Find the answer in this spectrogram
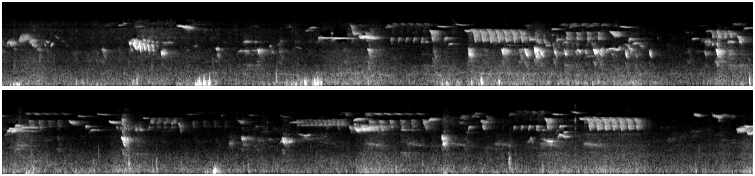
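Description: Songbirds singing: a mix of chirps, short whistled glides and fast trilled phrases of rapidly repeated notes, coming and going throughout. A few soft low thumps come in the first seconds.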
